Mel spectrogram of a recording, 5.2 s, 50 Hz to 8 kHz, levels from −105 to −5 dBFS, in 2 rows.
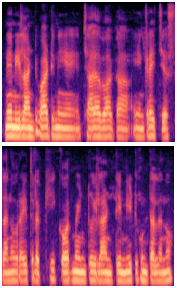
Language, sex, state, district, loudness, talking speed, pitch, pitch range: Telugu, male, Andhra Pradesh, Anantapur, -19 LUFS, 150 wpm, 135 Hz, 130-140 Hz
